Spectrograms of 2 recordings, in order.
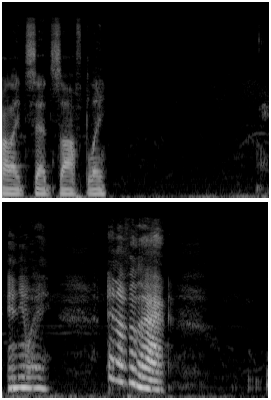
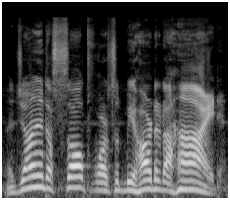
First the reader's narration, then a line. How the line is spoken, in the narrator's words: the pilot shouted back over the noise of the blades and the magical inner workings of the rotor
